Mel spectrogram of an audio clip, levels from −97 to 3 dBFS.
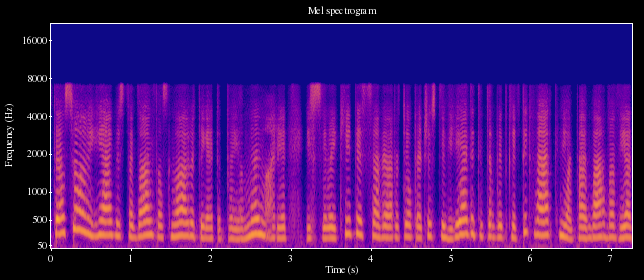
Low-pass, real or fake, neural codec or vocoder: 7.2 kHz; fake; codec, 16 kHz, 0.5 kbps, FreqCodec, smaller model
